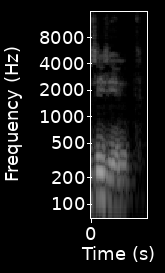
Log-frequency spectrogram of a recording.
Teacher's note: D on the end, they're also sounding hard, sounding like a T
